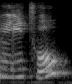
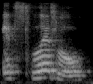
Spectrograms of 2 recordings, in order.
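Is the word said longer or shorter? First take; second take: longer; shorter. First: The word is drawn out and longer. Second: The word is clipped and shorter. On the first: The speaker calls it wrong. "don't say little" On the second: The speaker calls it right. "make it shorter"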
